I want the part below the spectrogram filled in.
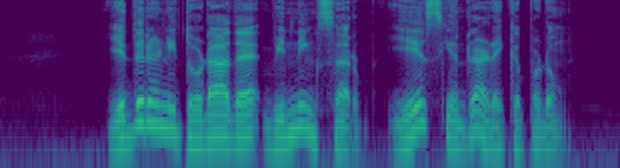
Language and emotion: Tamil, neutral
